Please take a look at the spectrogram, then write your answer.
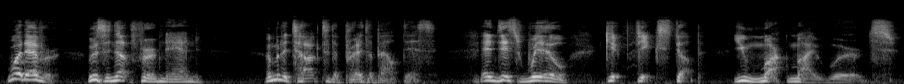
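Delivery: loud wrestler voice slowing to a threat; Ripper Savage voice. Acted. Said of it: "in that Ripper Savage voice that we all love".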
